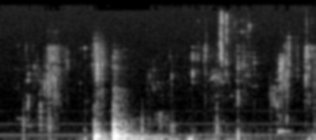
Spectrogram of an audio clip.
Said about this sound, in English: And let me take a sip of water here before I read this.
